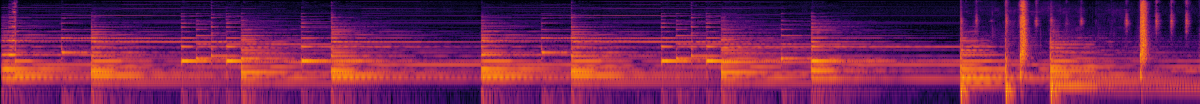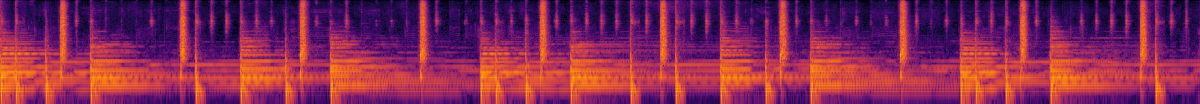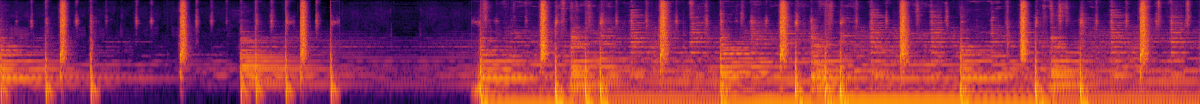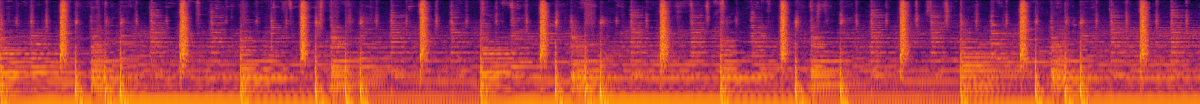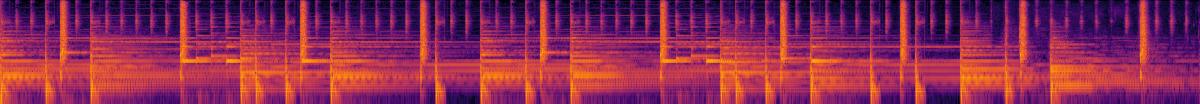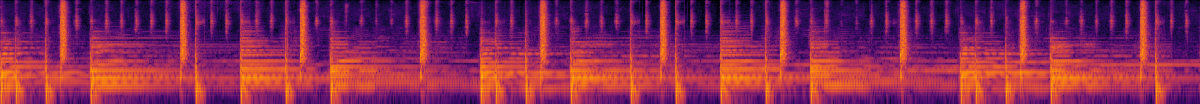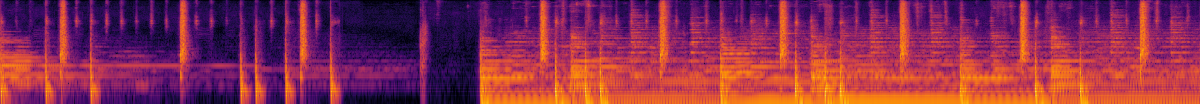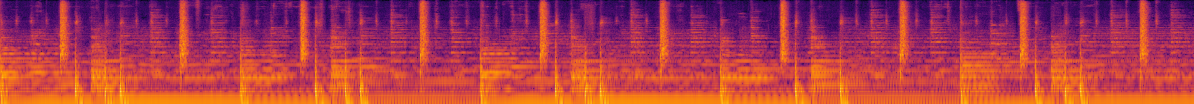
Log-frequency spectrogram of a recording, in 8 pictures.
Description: instrumental
) komplett ignoriert. eine eiernde ode an die freude?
